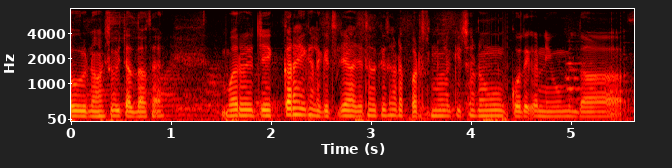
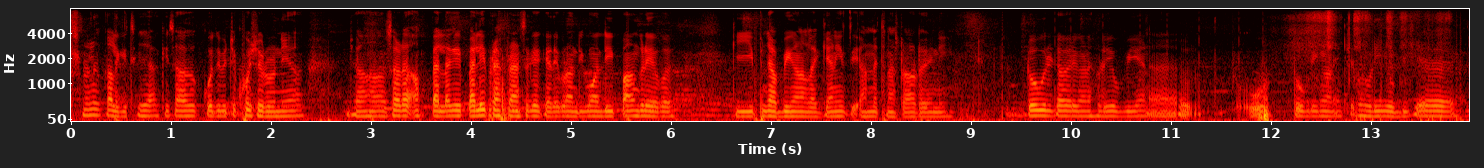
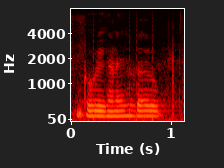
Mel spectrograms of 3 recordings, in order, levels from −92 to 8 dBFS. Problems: background sounds at intervals, low volume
